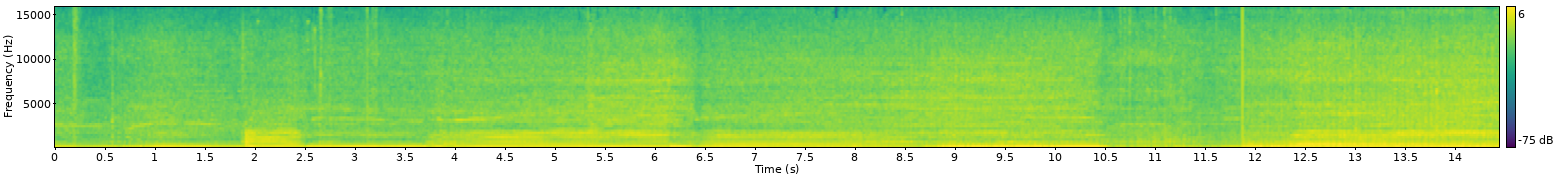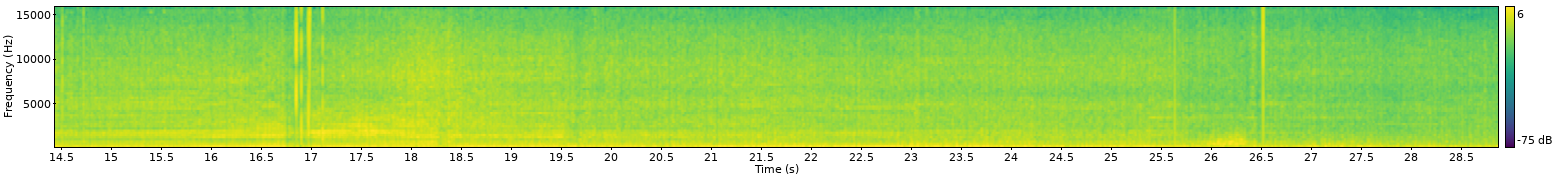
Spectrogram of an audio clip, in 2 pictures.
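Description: Kawasaki Ninja 400 parallel-twin engine accelerating through the gears, its pitch climbing and dropping sharply at each upshift, about every two seconds at first. It eases off briefly near the middle, climbs again to one more shift, then settles into a steady cruise.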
